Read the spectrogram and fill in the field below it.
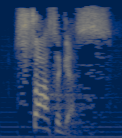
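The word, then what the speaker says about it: Syzygus: You would pronounce it Sosigas. I remember that because it's kind of like sausages with a hard G.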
